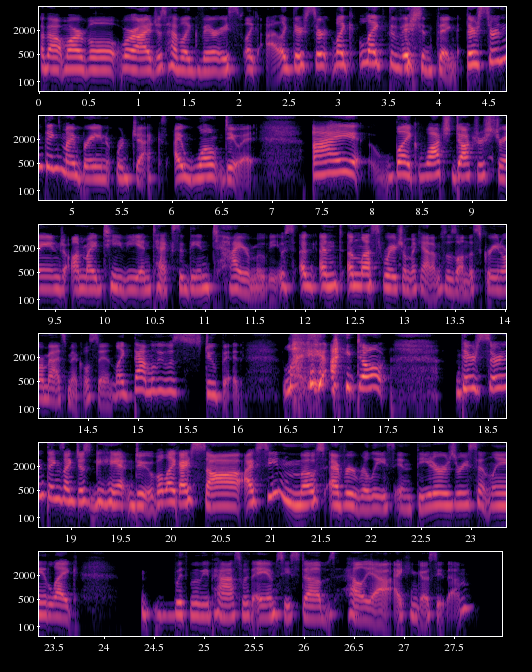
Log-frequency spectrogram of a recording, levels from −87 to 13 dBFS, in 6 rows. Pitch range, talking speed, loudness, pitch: 195-255 Hz, 205 wpm, -27 LUFS, 220 Hz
